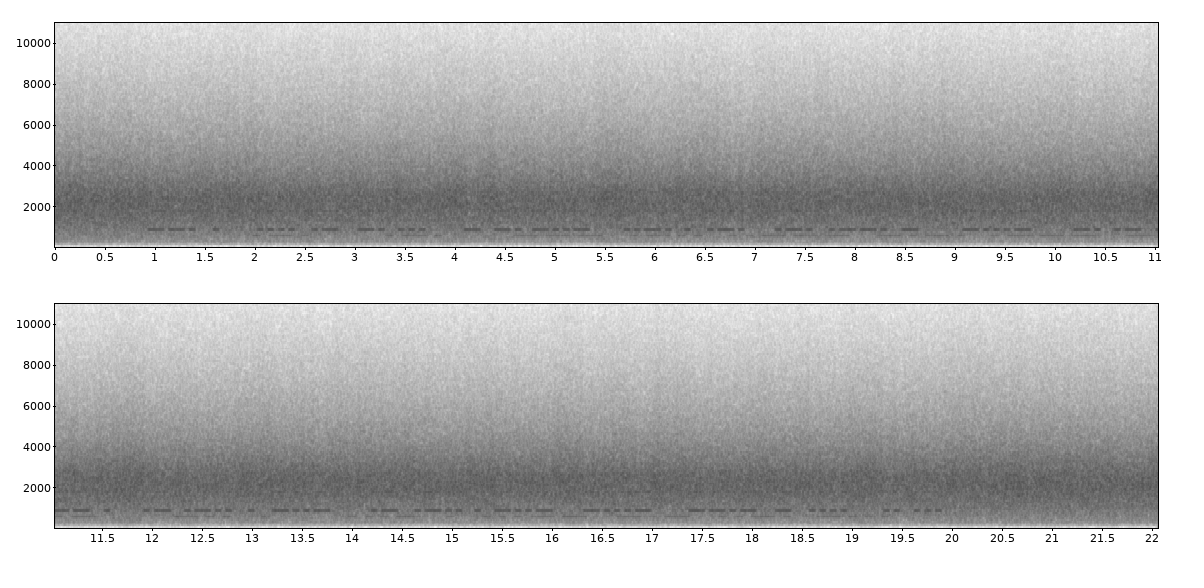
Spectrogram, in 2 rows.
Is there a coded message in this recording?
Yes: Morse code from 0.9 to 20.0 s, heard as two keyed tones, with heavy radio static. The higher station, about 23 wpm, 900 Hz: GE HANS TNX FER RPT <BT> NAME ALEX ALEX <BT> QTH IS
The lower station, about 15 wpm, 600 Hz: R R OL2CJK DE VE3KFB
